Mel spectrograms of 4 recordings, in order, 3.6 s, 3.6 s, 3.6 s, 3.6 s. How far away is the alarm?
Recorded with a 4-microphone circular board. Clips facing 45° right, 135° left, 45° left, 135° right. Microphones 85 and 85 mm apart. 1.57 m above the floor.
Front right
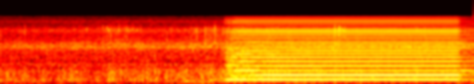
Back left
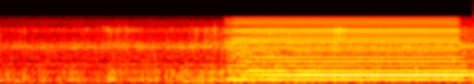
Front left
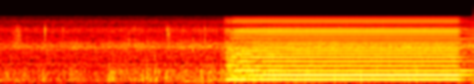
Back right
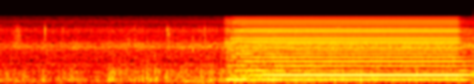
About 2 m.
